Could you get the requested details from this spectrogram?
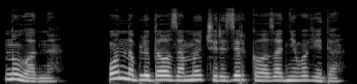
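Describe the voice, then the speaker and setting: A woman reading an audiobook, voicing a calm, cautious taxi driver of about fifty. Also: high voice, brisk, no room sound, studio quality. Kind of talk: audiobook character voice.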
